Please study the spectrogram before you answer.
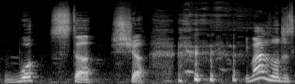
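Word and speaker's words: Worcestershire: That's that's what you guys are doing by calling it Waschester Shire sauce. You're you're doing the exact same thing. It's wor. It's not even hard to say. Worsha.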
